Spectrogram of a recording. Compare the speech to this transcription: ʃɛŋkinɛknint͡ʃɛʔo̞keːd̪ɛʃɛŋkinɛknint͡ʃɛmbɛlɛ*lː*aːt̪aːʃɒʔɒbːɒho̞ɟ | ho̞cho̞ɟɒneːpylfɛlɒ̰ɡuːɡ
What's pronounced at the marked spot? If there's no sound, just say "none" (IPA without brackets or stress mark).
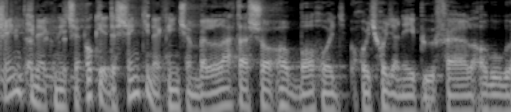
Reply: l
